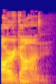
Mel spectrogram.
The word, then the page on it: argon: American English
